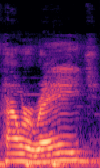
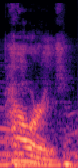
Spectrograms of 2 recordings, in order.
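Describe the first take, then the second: First: The ending is said as the word rage. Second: The ending is not said as the word rage. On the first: This is how other people say it. "other people say it more like Power Rage" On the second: This is how the speaker always says it. "I've always said Powerage"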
